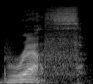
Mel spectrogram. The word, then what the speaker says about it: breath: out that is one breath okay so when you talk about a breath as a noun it's no e and we pronounce it breath but if you're talking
